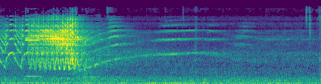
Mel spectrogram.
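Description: Emergency vehicle siren heard from inside a moving car: a fast warbling yelp about a second in, then slow rising and falling wails, over the low rumble of the car's engine and road noise.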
